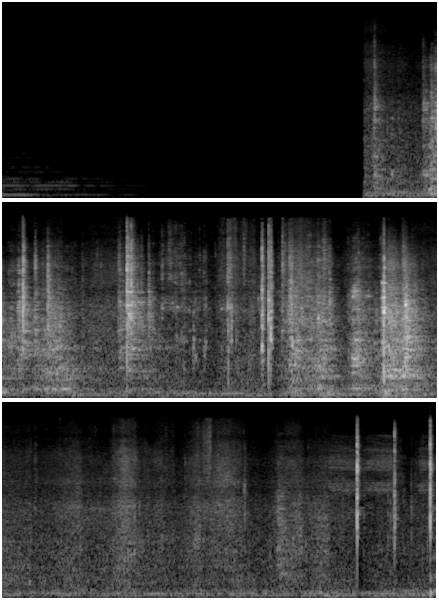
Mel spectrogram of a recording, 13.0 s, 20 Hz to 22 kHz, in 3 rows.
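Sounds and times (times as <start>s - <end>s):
cookware clinking and scraping: 3.6s - 8.8s.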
